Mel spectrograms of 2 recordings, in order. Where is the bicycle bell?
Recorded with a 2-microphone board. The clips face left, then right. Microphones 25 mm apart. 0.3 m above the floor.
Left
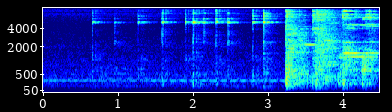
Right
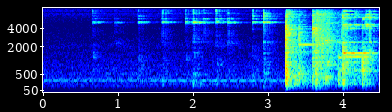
40° left (ahead or behind), 6.5 m; by 3.1 s 15° left (ahead or behind), 3.5 m.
